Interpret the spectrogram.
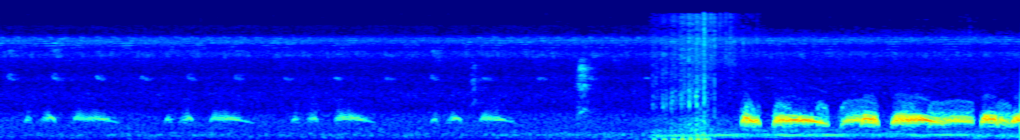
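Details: A young spotted dove calls: soft, distant-sounding coo phrases, then a loud knock or thump, after which louder, closer coos follow rapidly in a short-note pattern.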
